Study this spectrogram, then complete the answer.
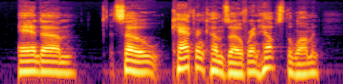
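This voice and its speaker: A man's medium-pitched voice with a dark, mellow tone, in a very clean recording with a silent background. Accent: Southern US. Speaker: wine shop owner. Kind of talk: podcast interview answer. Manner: friendly.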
